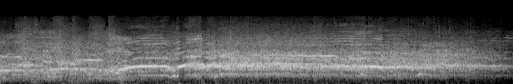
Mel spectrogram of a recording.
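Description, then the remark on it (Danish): A large crowd of OB football fans loudly chants the name of Brazilian player Bechata Oliveira, who decided the 2007 cup final, over and over, many voices merging into a steady, rhythmic roar that holds for several seconds before fading slightly. “Og hvis jeg skal præsentere ham på samme måde som Torninger, vil jeg gøre det med en flok OB'er, der med garanti aldrig vil glemme den charmerende brasilianer, som afgjorde pokalfinalen i år 2007.”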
